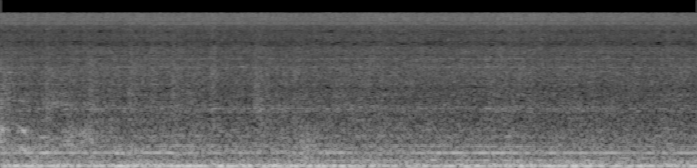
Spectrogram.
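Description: Narrow-gauge passenger train rolling along the track, heard from aboard an open-air coach: a steady low rumble with a constant faint hum above it.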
